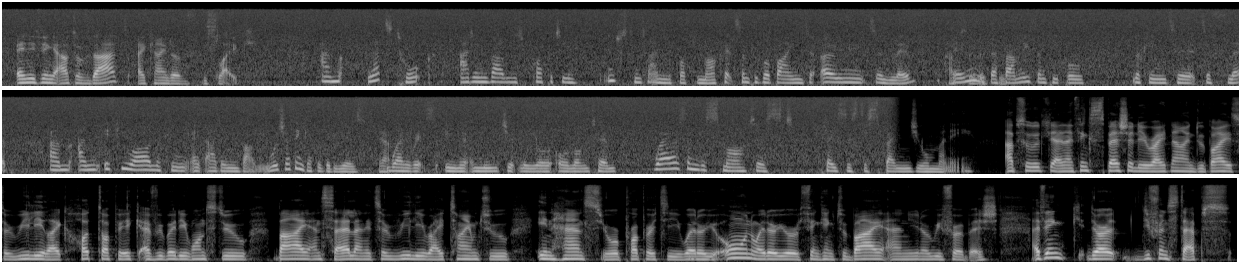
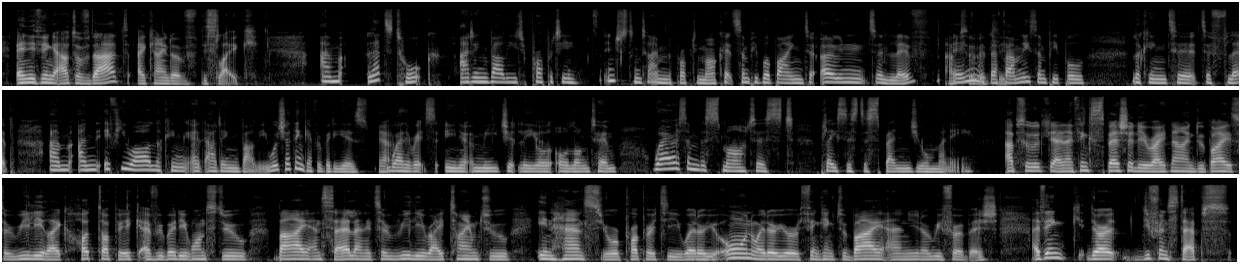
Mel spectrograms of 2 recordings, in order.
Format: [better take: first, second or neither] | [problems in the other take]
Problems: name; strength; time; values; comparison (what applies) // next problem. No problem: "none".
second | hiss; loud; until 21 s; 6 dB below the speech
